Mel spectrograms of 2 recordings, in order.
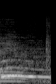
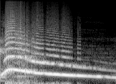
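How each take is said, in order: First: It is said with moderate energy. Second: It is said with very high energy.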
